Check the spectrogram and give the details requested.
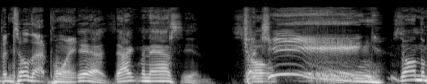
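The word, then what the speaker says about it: Minasian: us the uh the exact who was the pronunciation sensation. We were calling him Manasian up until that point. Yeah, Zach Manassian.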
